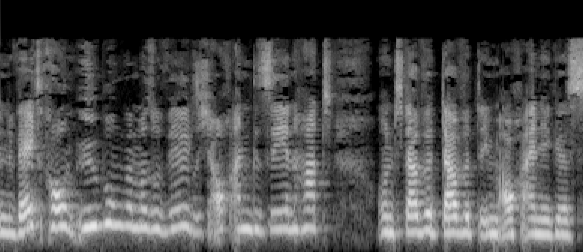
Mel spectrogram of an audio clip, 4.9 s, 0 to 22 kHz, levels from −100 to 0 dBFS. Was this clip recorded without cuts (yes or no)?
no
